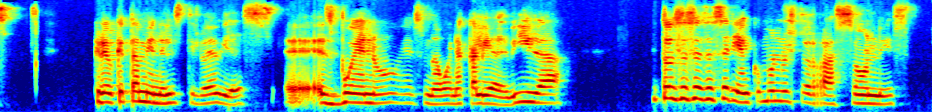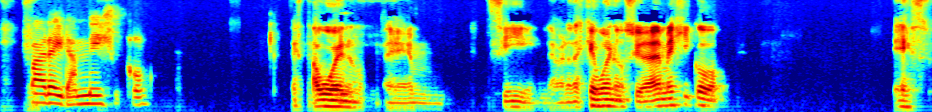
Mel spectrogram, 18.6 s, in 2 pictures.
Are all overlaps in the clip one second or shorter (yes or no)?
yes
